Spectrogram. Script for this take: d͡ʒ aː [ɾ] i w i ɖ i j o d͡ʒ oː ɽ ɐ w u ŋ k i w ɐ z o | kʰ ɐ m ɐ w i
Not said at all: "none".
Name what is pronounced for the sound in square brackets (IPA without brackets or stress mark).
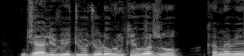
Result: l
